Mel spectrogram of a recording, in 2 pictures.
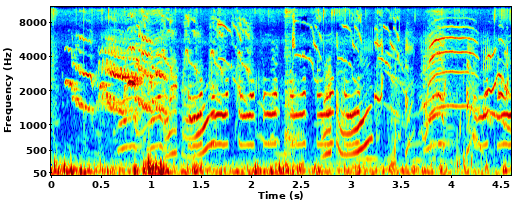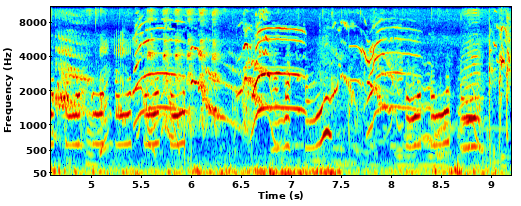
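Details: Green parrots calling in a busy mix of whistled, rising and falling squawks and chattering notes, many overlapping, with a low rumbling background.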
